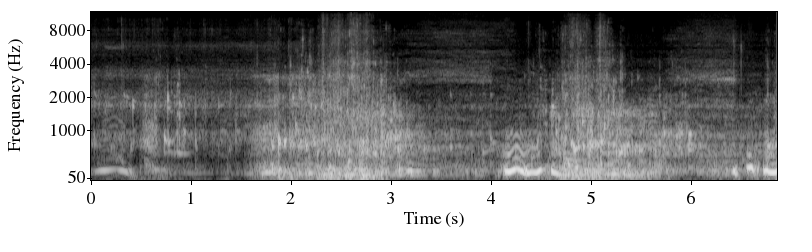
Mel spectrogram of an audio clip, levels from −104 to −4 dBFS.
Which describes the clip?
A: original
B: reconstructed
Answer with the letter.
A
